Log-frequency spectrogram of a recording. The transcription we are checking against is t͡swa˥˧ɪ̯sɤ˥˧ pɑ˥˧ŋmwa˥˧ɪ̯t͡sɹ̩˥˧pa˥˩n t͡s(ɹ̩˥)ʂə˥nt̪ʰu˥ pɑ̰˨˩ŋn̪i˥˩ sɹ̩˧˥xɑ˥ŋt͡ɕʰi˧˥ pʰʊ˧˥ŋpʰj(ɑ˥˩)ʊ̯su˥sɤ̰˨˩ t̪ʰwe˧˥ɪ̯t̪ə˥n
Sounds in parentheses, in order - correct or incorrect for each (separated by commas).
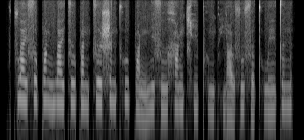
correct, incorrect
